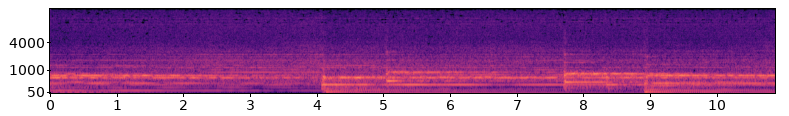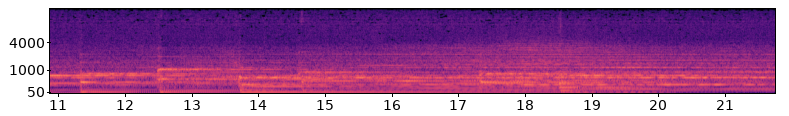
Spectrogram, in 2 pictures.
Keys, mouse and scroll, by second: 1.8 scroll down 1, 2.7-4.4 scroll up 1, 6.7 scroll up 1, 7.8 space, 8.0 click, 8.3 space, 9.5 click, 11.6 click, 11.8 right click, 12.3 click, 13.6 scroll up 1, 14.0-14.9 typing, 14.5 click, 15.1 click, 19.1 typing, 19.2 click.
